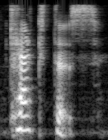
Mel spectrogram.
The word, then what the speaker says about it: cactus: Các bạn thấy này, cái chữ cơ này á các bạn phát âm mạnh á, nhưng mà cái chữ cơ này á các bạn phát âm nhẹ lại ha, cũng là phát âm nhưng mà nghe nhẹ trong cái từ này á, bởi vì nó không có đứng đầu từ á các bạn, không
